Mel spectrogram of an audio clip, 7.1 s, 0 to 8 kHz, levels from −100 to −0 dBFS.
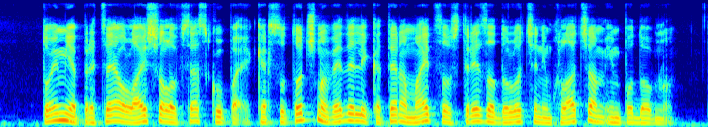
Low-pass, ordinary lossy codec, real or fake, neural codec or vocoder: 7.2 kHz; none; real; none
